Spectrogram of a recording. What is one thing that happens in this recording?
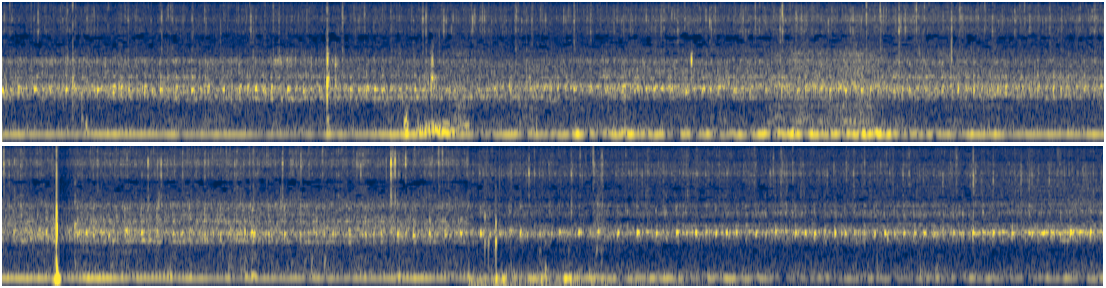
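Water murmurs dully underwater, with muffled clicks and crackles.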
